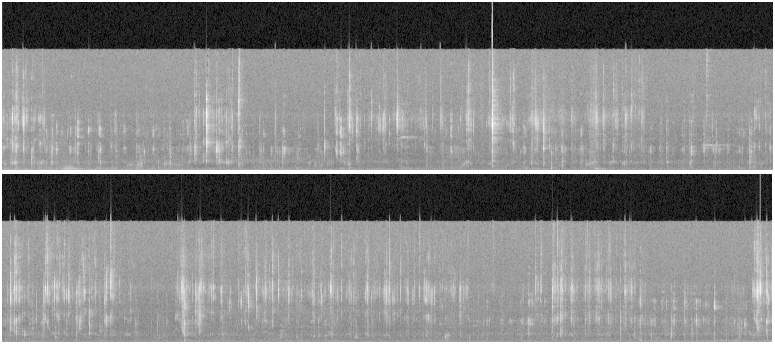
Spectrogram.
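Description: Close-miked biting and chewing of luk chup, Thai mung-bean sweets glazed in jelly: continuous wet mouth clicks and smacks, with occasional sharper bites, the loudest about ten seconds in.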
